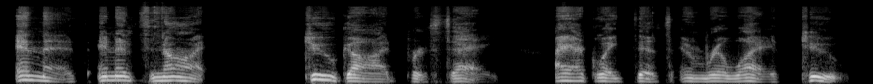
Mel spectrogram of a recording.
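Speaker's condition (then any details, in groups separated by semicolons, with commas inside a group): Brain injury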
